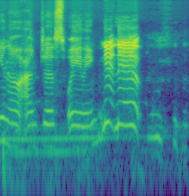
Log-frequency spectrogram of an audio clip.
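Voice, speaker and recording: The voice is soft-spoken and moves at a very slow pace. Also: woman. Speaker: witchcraft YouTuber. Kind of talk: live stream chat. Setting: YouTube live stream. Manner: rambling, casual.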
